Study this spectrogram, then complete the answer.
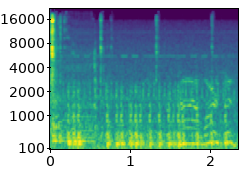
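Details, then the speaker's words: Jeep Liberty CRD diesel at startup: soft, regular clicks about every two-thirds of a second from an auxiliary fuel pump added between the fuel line and filter, because of air in the fuel and low stock fuel pressure. "there's kind of a clicking sound that's the auxiliary fuel pump so it gets uh it gets more fuel pressure"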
